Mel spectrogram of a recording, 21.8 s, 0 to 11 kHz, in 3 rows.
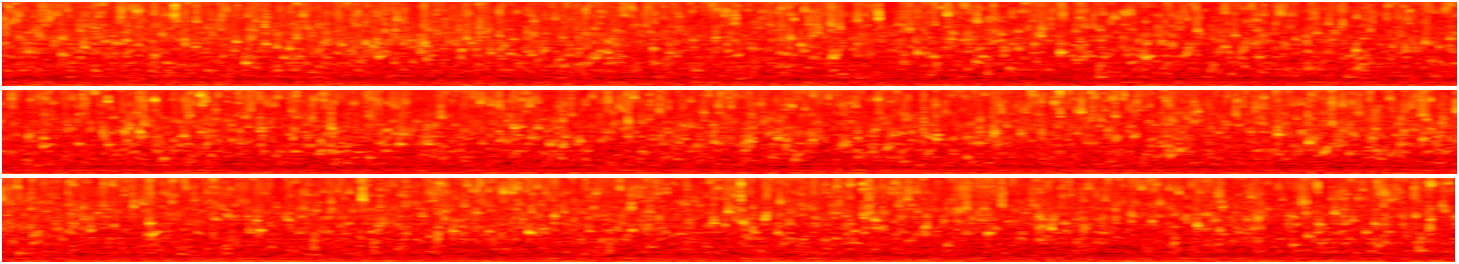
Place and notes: Recording of a very small stream inside the woods. This rivulet has no name, as it's so small ! But there's an impressive basin, probably because of the agricultural runoff.
Chaumont-Gistoux, Belgium, 15 August 2016, 17:30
